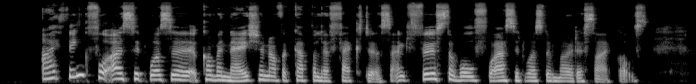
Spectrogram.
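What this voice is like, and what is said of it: South African accent. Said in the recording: “you're from South Africa ... for those who recognize the accent, they'll be able to spot it right away”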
